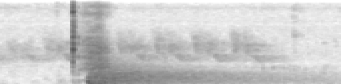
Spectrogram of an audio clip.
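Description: A single sharp blast rings out in open countryside, followed by a long rumbling tail that slowly fades over a couple of seconds, fairly distant and with no talking.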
